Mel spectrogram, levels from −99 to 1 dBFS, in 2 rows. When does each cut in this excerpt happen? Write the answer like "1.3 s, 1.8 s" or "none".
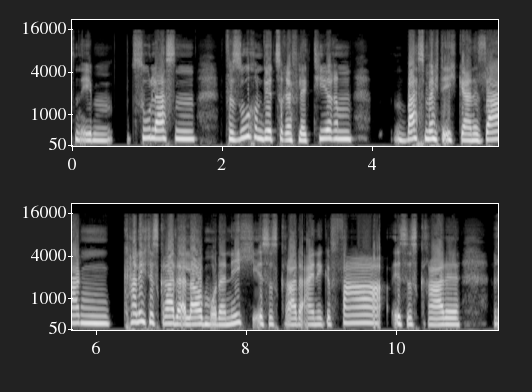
none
